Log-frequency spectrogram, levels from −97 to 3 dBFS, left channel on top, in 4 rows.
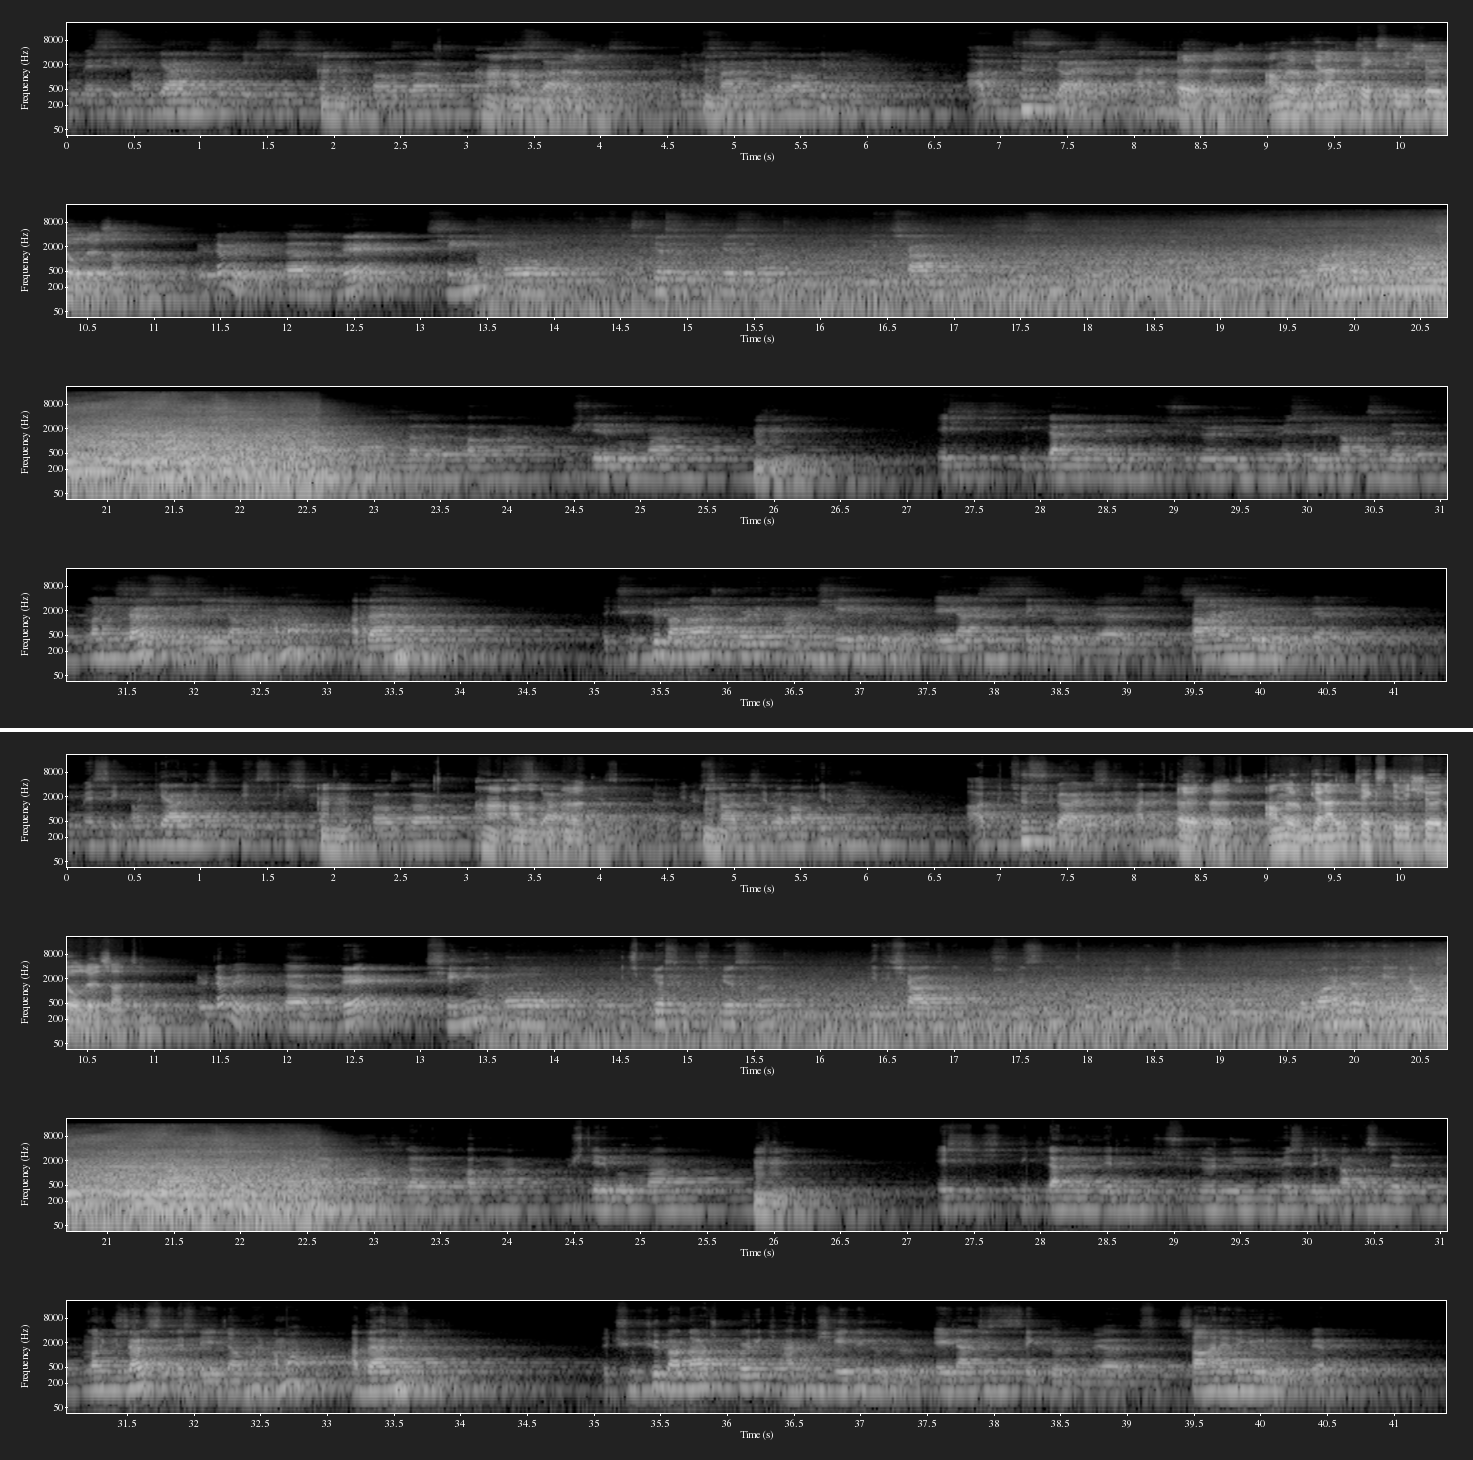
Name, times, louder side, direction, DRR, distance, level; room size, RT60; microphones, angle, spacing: voice 1, 0.1-1.0 1.3-2.0 2.3-2.8 3.2-4.0 4.4-6.0 6.7-8.7 9.1-9.2 11.3-12.6 12.9-14.0 14.7-15.7 16.4-19.1 19.6-23.4 23.7-24.1 24.4-25.2 26.0-26.2 27.2-27.7 28.0-30.7 31.2-32.8 33.2-33.9 35.2-39.0 39.4-40.5, right 1 dB, 50° right, 3 dB, 1.1 m, -37 dB
voice 2, 3.1-3.9 4.8-5.0 8.3-11.0 25.8-26.1, right 4 dB, 70° right, 10 dB, 0.5 m, -30 dB
sound 1, 13.4-22.6, left 1 dB, 5° left, 0.7 m, -33 dB
9.3 x 8.5 x 7.9 m, 2.4 s
head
